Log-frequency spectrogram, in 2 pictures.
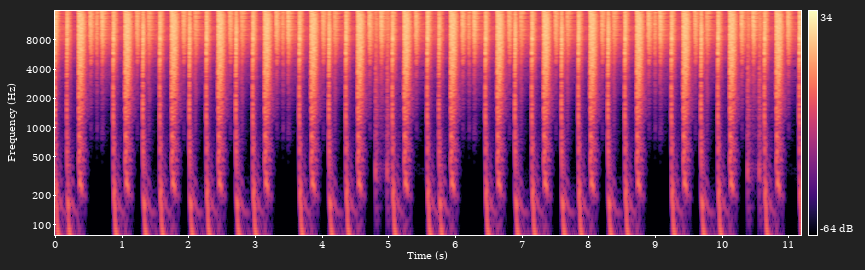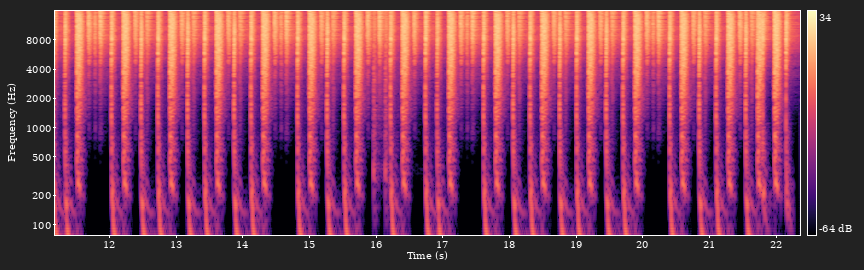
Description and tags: dnb-drums-172-01
172, 172bpm, bpm, dnb, drum, drumnbass, drums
